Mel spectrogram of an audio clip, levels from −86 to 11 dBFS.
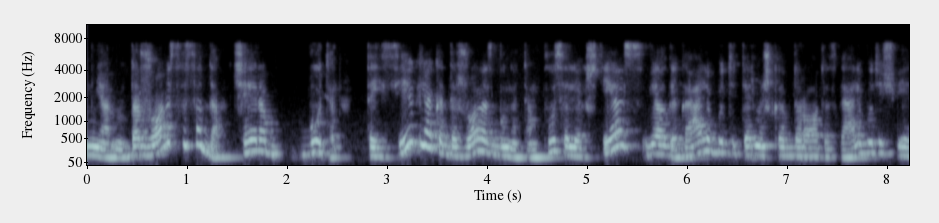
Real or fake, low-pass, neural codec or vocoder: real; 7.2 kHz; none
